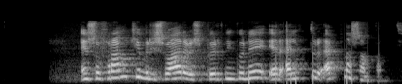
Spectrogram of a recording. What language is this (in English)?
Icelandic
